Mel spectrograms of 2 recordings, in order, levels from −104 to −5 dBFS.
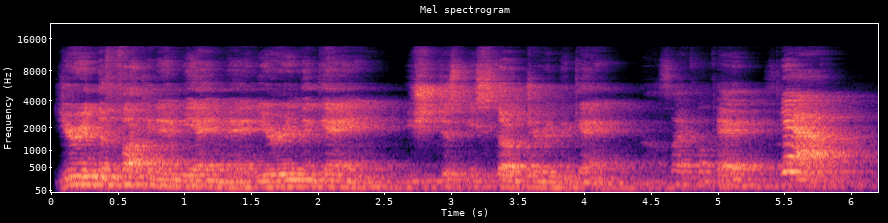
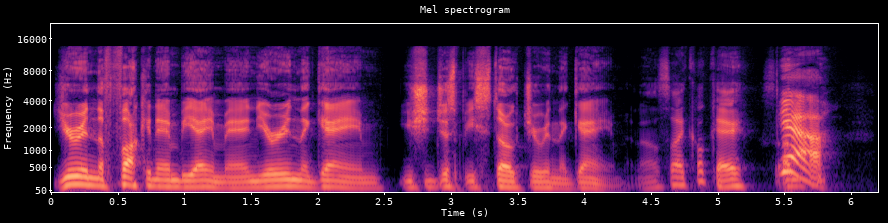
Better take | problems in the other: second | off-mic speech; far // room echo; noticeable; dies away in 1.2 s

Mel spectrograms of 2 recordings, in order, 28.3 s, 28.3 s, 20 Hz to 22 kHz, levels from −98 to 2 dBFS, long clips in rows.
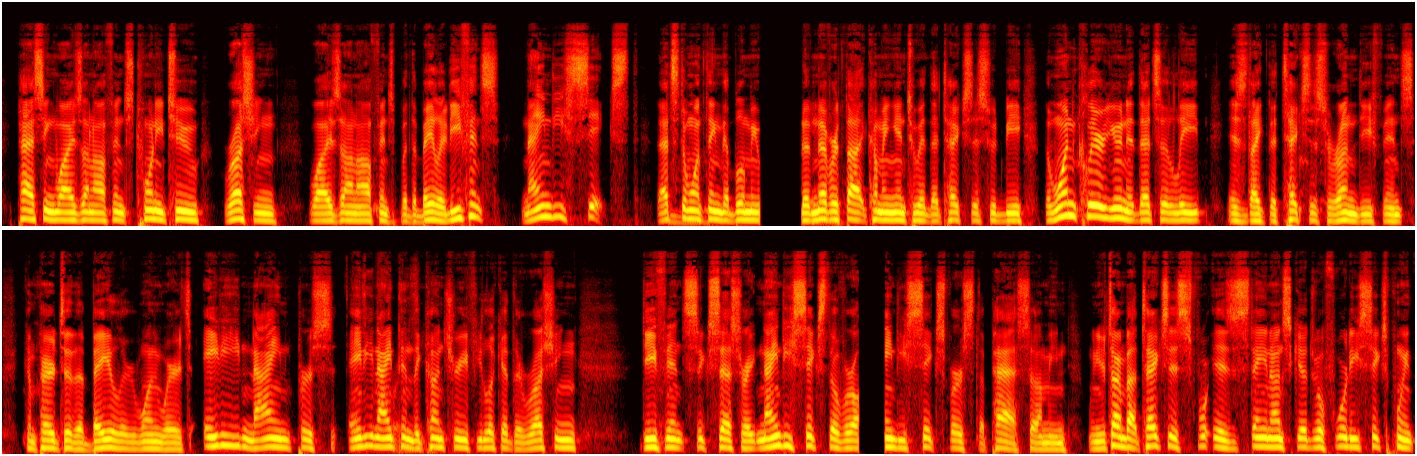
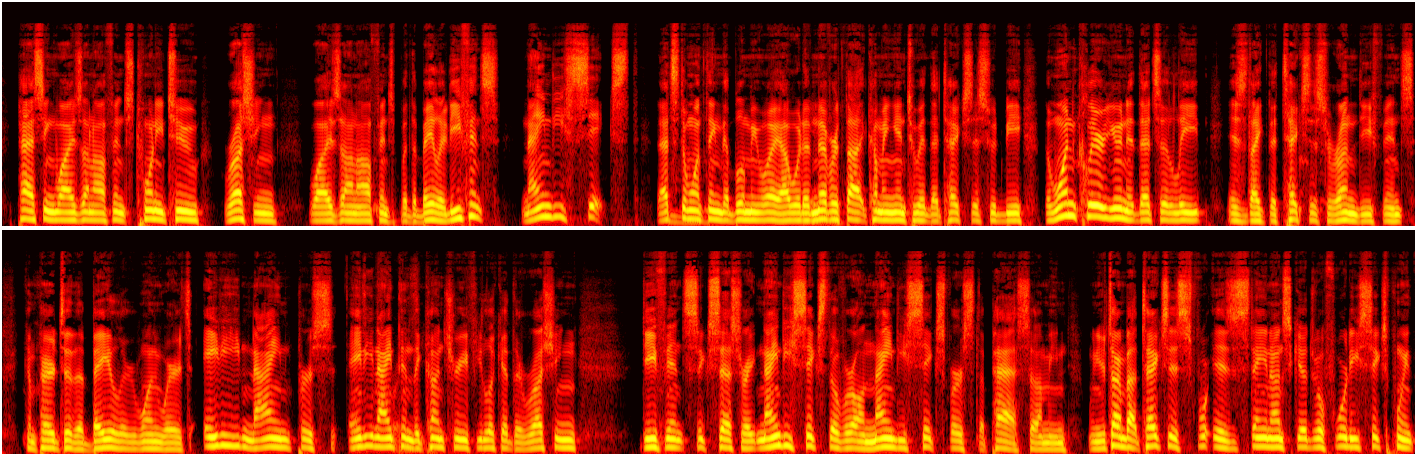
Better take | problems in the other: second | audio cutting out; at 7.5 s and at 23 s

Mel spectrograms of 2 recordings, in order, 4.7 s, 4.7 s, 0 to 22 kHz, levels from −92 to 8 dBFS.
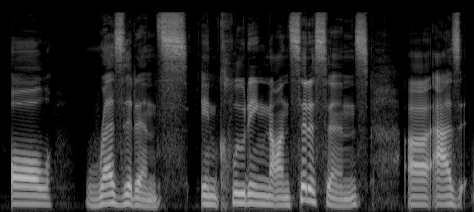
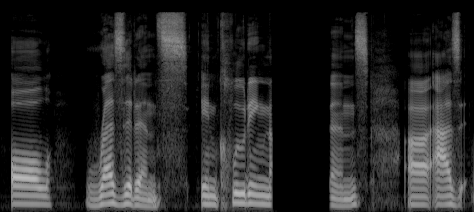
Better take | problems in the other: first | audio cutting out; at 2.5 s for 0.5 s

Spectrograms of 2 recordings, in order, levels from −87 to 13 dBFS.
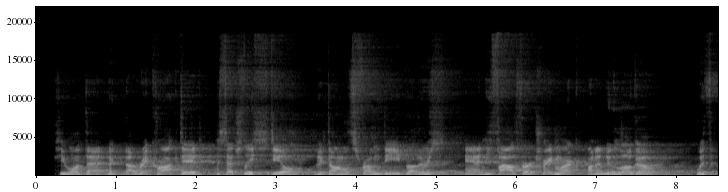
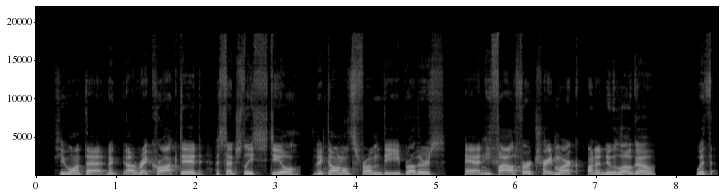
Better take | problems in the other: second | room echo; noticeable; dies away in 1.9 s // off-mic speech; somewhat distant

